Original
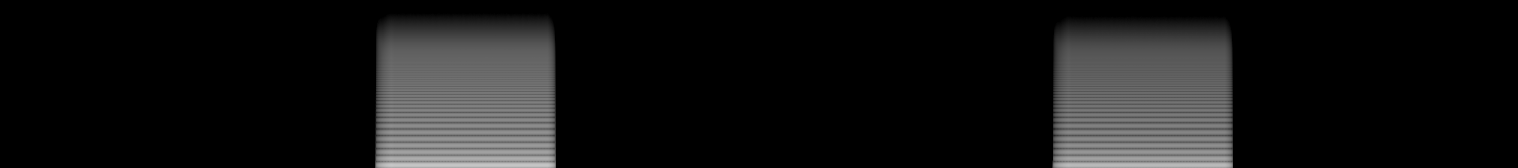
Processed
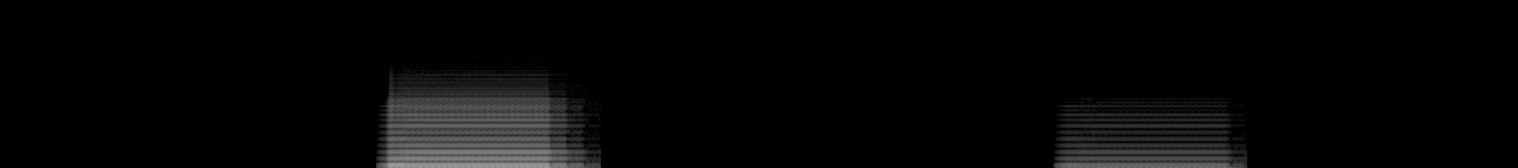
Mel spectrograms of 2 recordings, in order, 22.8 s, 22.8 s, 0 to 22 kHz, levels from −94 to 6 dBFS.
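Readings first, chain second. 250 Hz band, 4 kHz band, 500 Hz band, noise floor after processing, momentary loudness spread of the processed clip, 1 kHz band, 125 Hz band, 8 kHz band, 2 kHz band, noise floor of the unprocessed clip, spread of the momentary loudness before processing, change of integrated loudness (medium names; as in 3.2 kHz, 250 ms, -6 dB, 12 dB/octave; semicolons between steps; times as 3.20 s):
-19.0 dB, -36.5 dB, -17.5 dB, under -85 dBFS, 19 LU, -20.0 dB, no reading, under -35 dB, -21.5 dB, under -85 dBFS, 8 LU, -17.0 dB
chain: partial rectifier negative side -7 dB; steep low-pass 1.8 kHz 96 dB/octave; gate -20 dBFS, range -34 dB; bass shelf 120 Hz +3.5 dB; compression 6:1, threshold -31 dBFS, peak gain reduction 8.5 dB; saturation -36 dBFS, distortion -12 dB; doubling 16 ms -7 dB; bit-crushed delay 252 ms, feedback 35%, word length 11-bit, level -9 dB; trim +2 dB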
